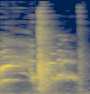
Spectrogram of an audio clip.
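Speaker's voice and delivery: very high-pitched mock holler; squawked, hammed-up outburst; mimicked shouting. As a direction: imitate someone shouting over everyone. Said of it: "And he was shouting".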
